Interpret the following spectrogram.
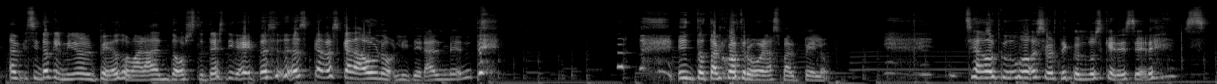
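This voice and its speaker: A young woman with a higher-than-usual voice chats her way through a drawing stream. She rambles and trails off mid-thought while she works, and soft music plays faintly behind her. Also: measured pace, long pauses. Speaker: streamer and illustrator. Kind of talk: casual live-stream chat while drawing. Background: faint background music.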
